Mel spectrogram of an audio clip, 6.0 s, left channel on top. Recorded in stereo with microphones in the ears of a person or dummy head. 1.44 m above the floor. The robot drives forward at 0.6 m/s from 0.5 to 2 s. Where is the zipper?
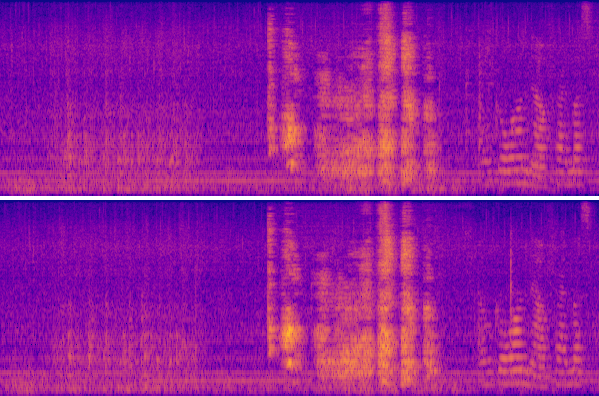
70° right (ahead or behind), 1.2 m.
